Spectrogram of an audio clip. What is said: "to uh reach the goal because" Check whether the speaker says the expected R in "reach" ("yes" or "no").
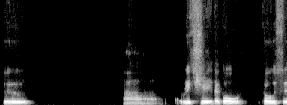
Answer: yes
